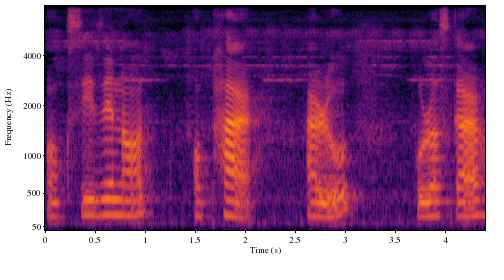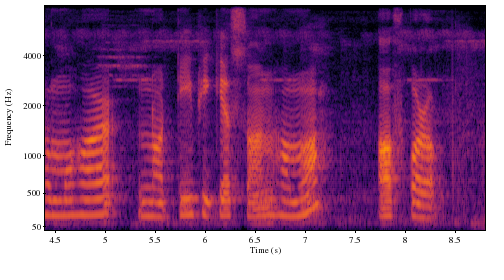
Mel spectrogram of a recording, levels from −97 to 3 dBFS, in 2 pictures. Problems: none marked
